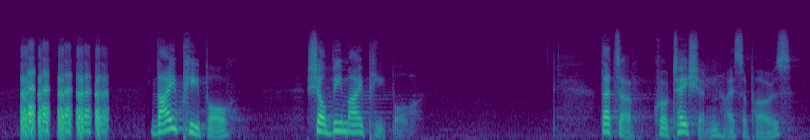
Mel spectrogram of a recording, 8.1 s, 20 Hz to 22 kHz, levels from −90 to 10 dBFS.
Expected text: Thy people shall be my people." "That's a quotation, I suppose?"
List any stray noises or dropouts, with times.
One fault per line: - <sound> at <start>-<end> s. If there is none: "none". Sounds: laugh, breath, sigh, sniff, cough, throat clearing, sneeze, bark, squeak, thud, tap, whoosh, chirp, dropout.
- laugh at 0.2-1.1 s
